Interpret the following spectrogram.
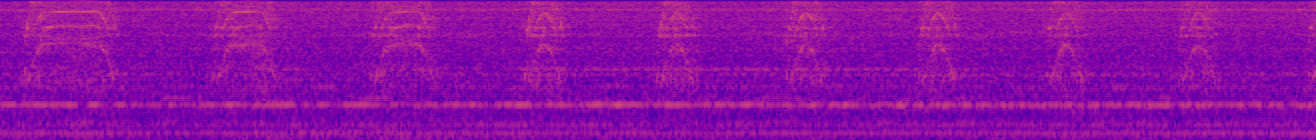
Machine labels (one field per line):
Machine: slide rail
